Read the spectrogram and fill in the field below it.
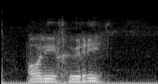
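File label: "oligurie", Dutch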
